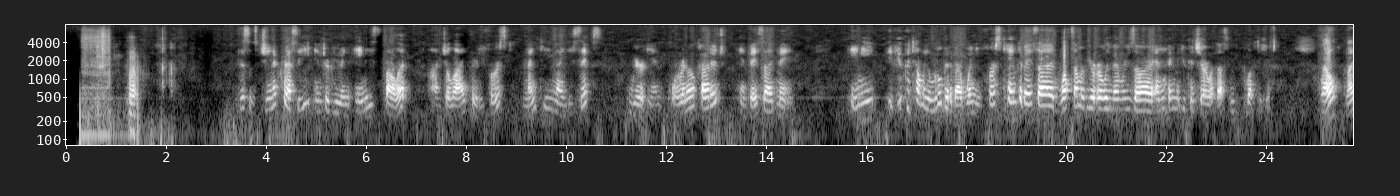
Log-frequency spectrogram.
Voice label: Noise Removed, Oral History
